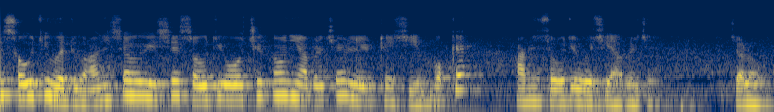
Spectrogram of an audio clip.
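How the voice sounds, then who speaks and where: A woman's voice: on the low side, darkish tone. A woman with a Gujarati accent teaching a chemistry revision lesson. She asks questions and then answers them herself. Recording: echoey room, faint background noise.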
